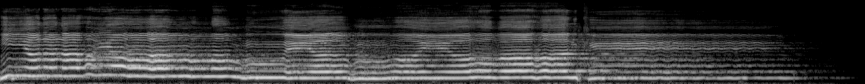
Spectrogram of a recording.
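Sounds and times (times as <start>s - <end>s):
Balkan-style traditional vocals: 0.0s - 8.4s.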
